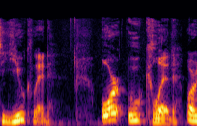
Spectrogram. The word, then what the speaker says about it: Euclid: Or Euclid. Or Euclid. We just went back to not knowing. It's Euclid. It's Euclid. Yeah. Like eucalyptus. No, like you and then Clid.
